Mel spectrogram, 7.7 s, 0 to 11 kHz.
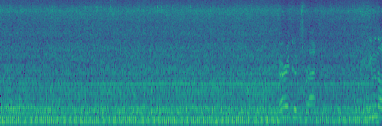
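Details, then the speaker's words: Yard Machines MTD lawn tractor, 20hp Briggs single-cylinder OHV, CVT transmission, driven after magneto bypass, oil change and deck repair; even, steady constant-pitch drone without misses or knocks, pulling cleanly with good acceleration: normal running under load. "a pain in the ass to work on runs nice to feel the horsepower smooth"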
